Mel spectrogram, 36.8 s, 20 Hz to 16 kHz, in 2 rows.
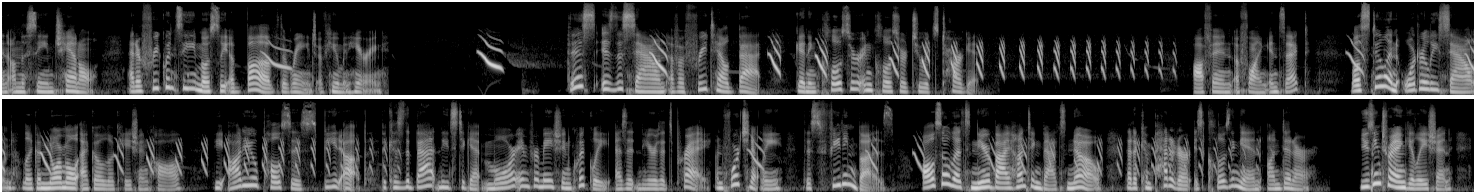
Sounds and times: Speech: 0.0 - 4.8, 7.1 - 12.2, 14.9 - 34.8, 35.4 - 36.6.

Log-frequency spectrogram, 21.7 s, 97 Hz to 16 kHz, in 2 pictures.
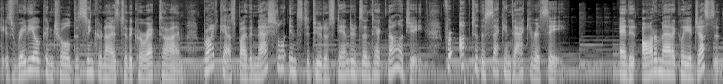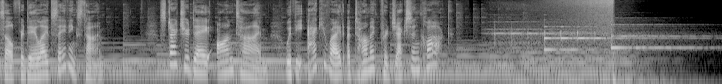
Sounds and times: Speech: 0.0 - 8.5, 9.3 - 12.4, 13.3 - 17.6
Music: 0.0 - 21.6.

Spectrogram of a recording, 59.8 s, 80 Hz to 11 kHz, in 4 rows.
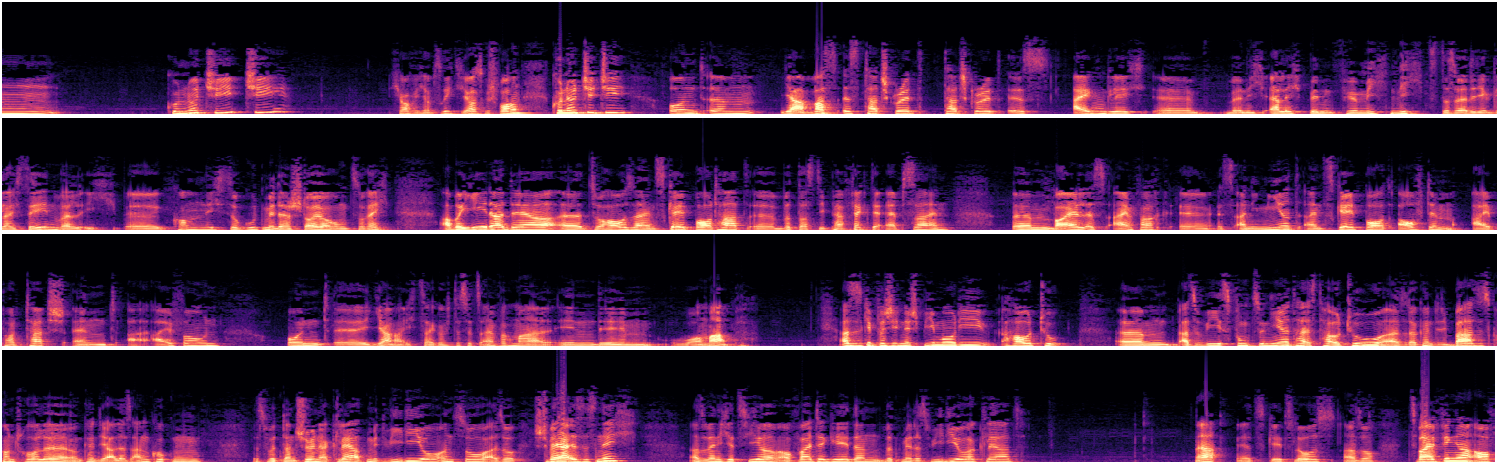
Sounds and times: Speech: 0.0 - 0.7, 1.6 - 3.0, 3.9 - 32.2, 32.8 - 37.6, 38.3 - 55.2, 56.8 - 59.7.

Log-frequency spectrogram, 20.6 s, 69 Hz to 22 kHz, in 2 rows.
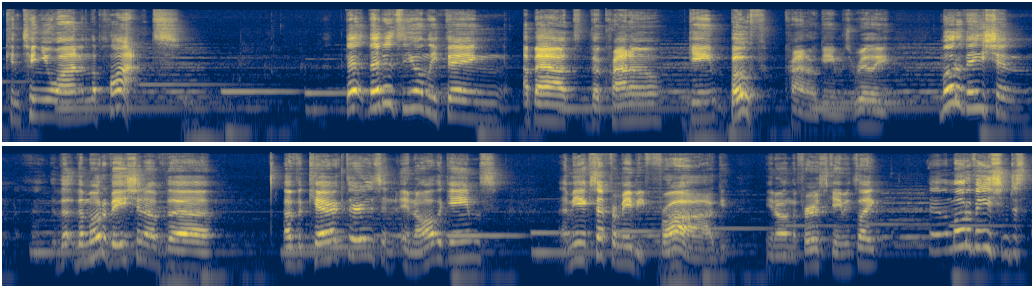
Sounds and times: Speech: 0.0 - 1.8, 3.5 - 15.3, 15.9 - 20.6.

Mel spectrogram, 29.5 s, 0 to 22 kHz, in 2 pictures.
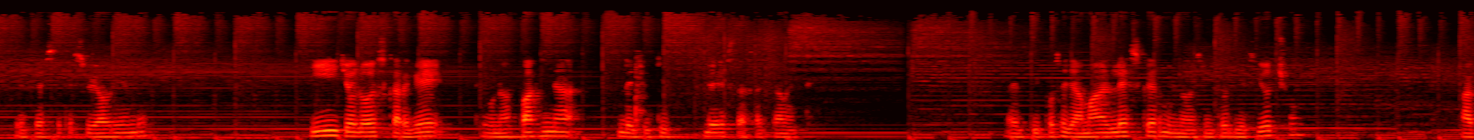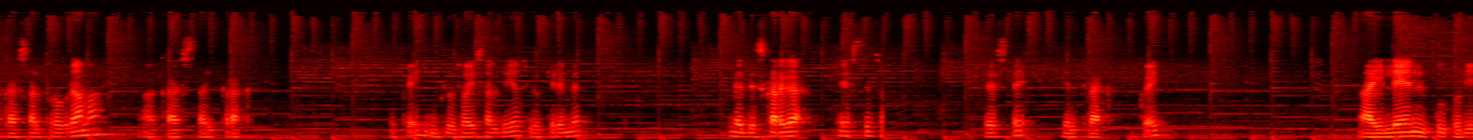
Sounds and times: Music: 0.0 - 29.4
Speech: 0.2 - 1.6, 3.1 - 8.1, 10.1 - 13.1, 14.6 - 17.3, 18.7 - 20.7, 22.1 - 23.6, 24.6 - 26.5, 28.4 - 29.4.

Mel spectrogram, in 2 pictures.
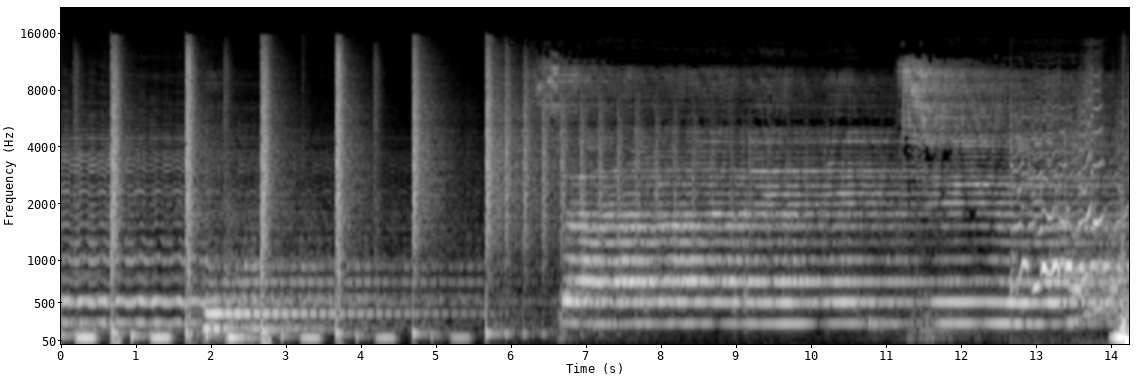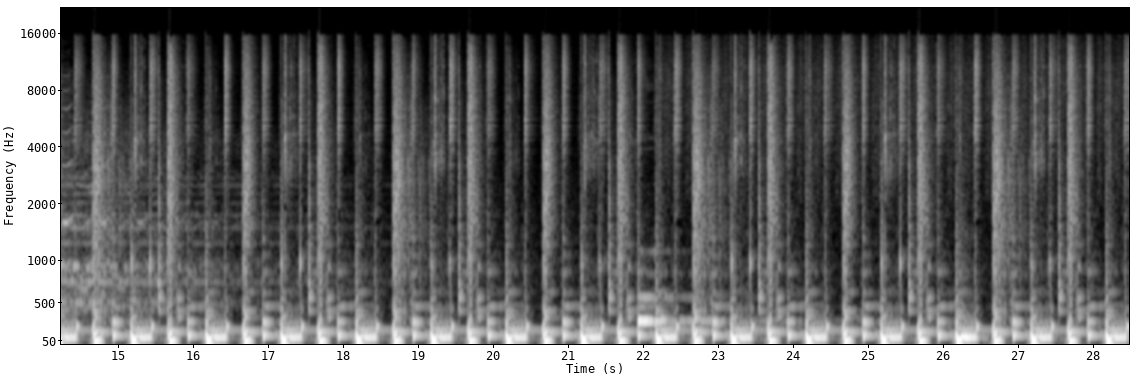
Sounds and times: Music: 0.0 - 28.4.

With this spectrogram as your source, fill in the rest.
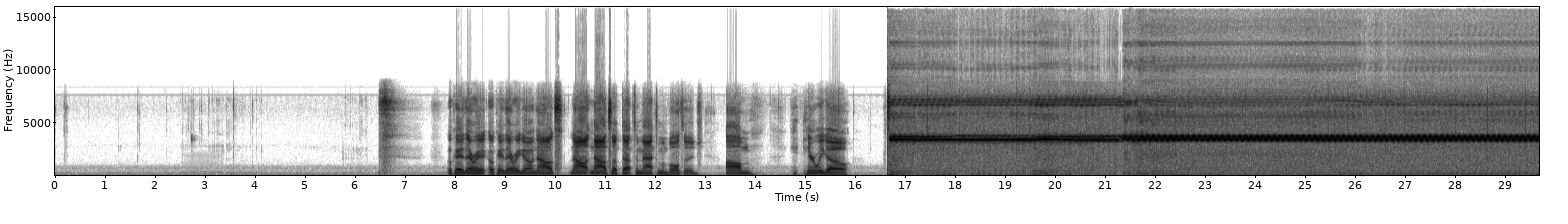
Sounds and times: Speech: 7.9 - 14.0, 14.8 - 16.0
Fire alarm: 16.7 - 29.6.

